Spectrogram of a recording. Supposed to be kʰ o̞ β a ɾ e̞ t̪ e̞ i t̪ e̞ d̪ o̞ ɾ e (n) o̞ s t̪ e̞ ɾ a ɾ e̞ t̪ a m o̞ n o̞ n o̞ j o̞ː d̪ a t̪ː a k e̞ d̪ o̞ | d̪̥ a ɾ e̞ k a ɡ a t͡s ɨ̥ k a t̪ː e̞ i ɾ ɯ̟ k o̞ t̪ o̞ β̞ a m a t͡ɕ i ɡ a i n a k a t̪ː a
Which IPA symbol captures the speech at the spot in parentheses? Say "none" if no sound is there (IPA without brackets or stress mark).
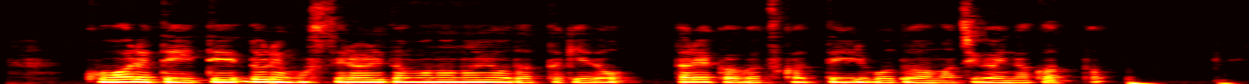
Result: m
